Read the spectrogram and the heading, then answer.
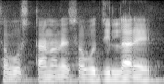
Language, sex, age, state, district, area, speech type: Odia, male, 18-30, Odisha, Malkangiri, urban, spontaneous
